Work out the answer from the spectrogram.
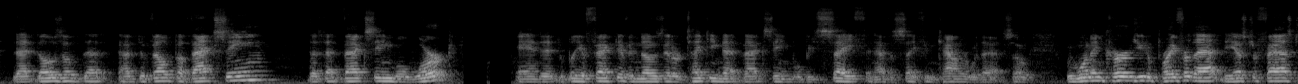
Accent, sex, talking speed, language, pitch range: American, male, 220 wpm, English, 130-160 Hz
